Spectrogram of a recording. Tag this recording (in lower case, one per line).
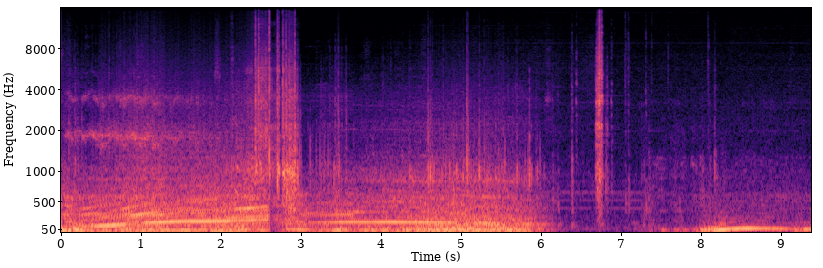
vehicle
car
outside, urban or man-made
